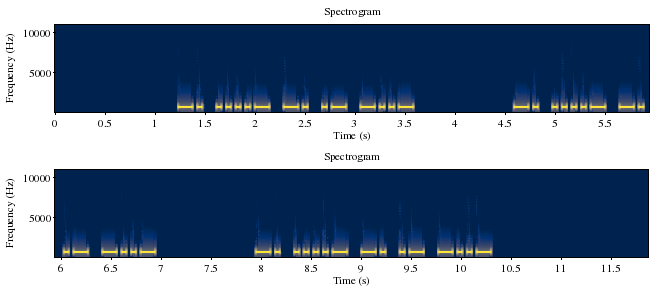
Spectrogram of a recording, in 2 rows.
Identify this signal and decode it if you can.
Morse code, heard as a keyed tone, about 25 wpm, 700 Hz. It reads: N4NAX N4NAX N4NAX
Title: USA Call Signs - 5 Characters - Repeated 3x - 25wpm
